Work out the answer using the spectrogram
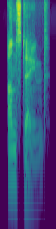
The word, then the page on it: unstained: British English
